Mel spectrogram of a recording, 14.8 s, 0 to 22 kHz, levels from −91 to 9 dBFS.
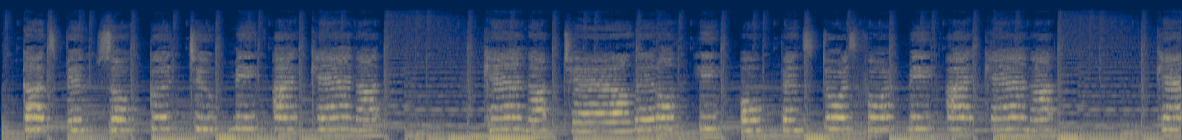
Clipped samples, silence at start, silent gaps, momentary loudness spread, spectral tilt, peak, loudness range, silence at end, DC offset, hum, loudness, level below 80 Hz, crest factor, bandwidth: under 0.1%; 0 s; none; 11 LU; -6.5 dB/octave; -6 dBFS; 3 LU; 0 s; under 0.1%; none; -24 LUFS; -32 dBFS; 18 dB; 14 kHz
